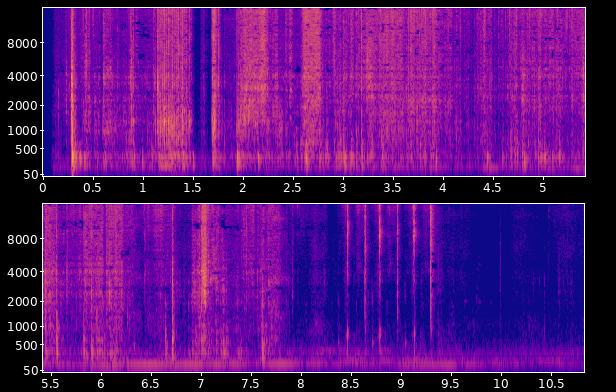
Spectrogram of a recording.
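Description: A plastic bag crinkling and a cardboard box rustling as a hand-pump sink tap is unpacked, with sharp crackles throughout. About eight seconds in it thins to a few light clicks as the tap is handled.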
